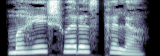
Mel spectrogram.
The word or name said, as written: ಮಾಹೇಶ್ವರಸ್ಥಲ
